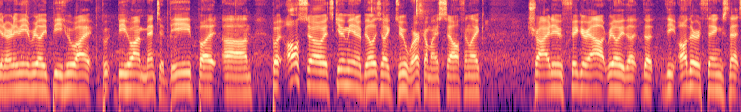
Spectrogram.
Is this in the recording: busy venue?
yes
